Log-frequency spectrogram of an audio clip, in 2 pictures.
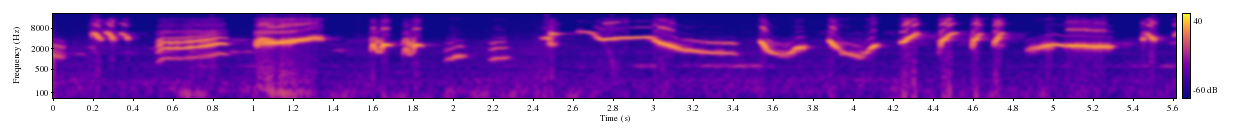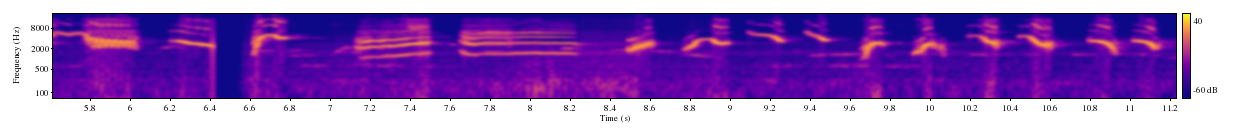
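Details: Energetic Asian pied starling song packed with varied phrases, used to train birds and draw them into answering: a fast, continuous medley of whistled slurs, sharp chirps, rising and falling sweeps and harsh squeaky notes with barely a pause.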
